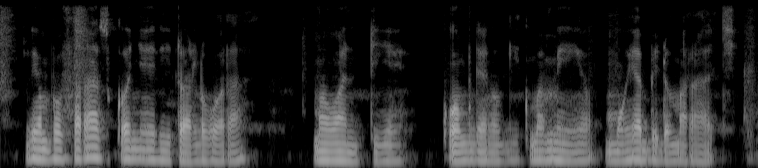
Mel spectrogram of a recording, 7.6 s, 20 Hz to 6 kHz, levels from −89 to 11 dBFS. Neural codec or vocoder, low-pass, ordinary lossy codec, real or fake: vocoder, 44.1 kHz, 128 mel bands, Pupu-Vocoder; 5.4 kHz; none; fake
